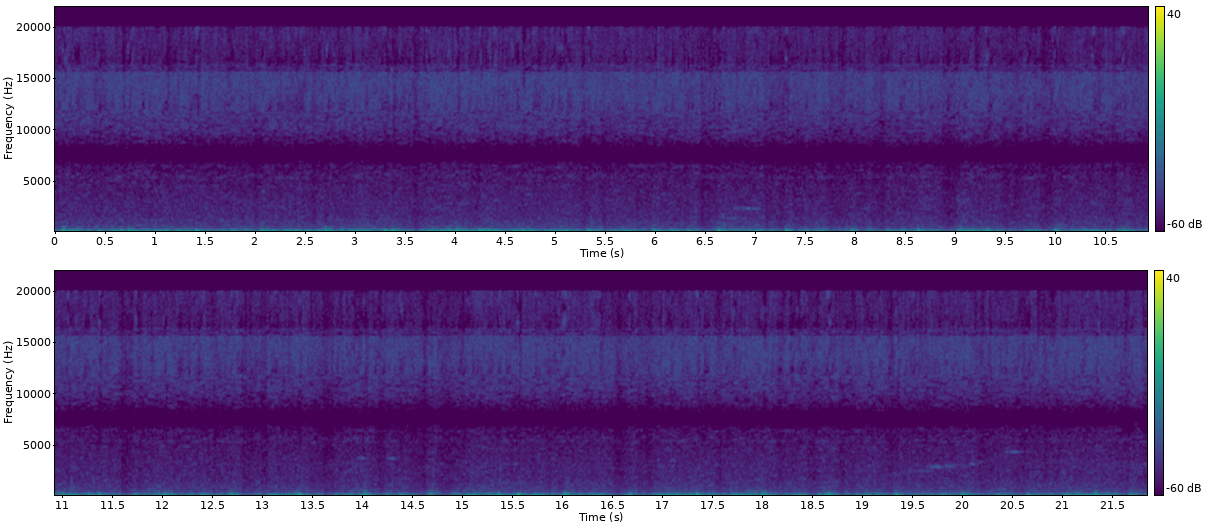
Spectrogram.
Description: This is the sound of my heartbeat from my chest.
